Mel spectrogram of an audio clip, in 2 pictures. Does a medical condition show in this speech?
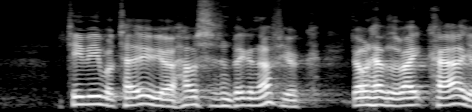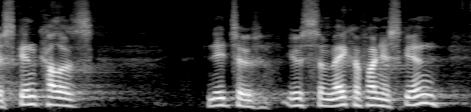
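Yes: Parkinson's disease; Parkinson's with acute demyelinating neuropathy, Parkinson's attacks muscles, neuropathy attacks nerves.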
